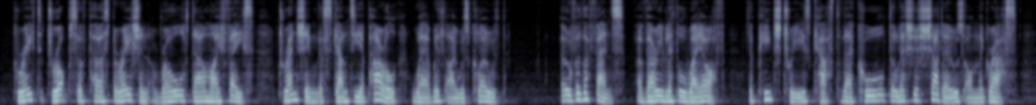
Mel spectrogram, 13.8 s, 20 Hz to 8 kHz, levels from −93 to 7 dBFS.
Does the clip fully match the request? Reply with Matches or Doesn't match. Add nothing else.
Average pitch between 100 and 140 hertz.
Matches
